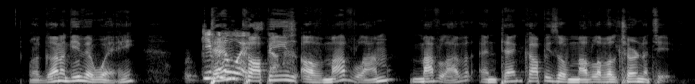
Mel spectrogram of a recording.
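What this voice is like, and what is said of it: Italian accent. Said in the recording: “my sweet, sweet Italian accented word”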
